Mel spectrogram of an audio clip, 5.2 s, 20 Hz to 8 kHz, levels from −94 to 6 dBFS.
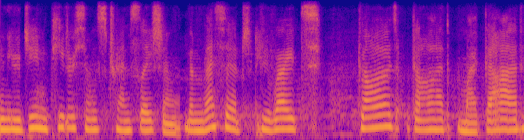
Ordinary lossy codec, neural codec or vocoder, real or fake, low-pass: Opus, 24 kbps; codec, 16 kHz in and 24 kHz out, 0.6 kbps, FireRedTTS-2 codec; fake; 7.2 kHz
